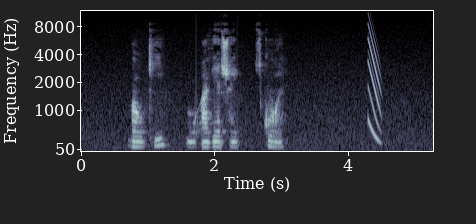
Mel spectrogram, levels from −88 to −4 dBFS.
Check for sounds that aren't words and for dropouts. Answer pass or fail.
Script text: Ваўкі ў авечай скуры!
fail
